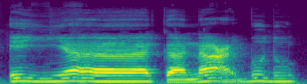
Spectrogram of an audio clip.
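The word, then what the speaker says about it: إِيَّاكَ نَعْبُدُ: তাহলে আমি এবার উচ্চারণ করি, ইয়্যাকা না'বুদু, ইয়্যাকা না'বুদু, খালি একটা টান আছে, ইয়্যাকা না'বুদু, ইয়্যাকা না'বুদু।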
